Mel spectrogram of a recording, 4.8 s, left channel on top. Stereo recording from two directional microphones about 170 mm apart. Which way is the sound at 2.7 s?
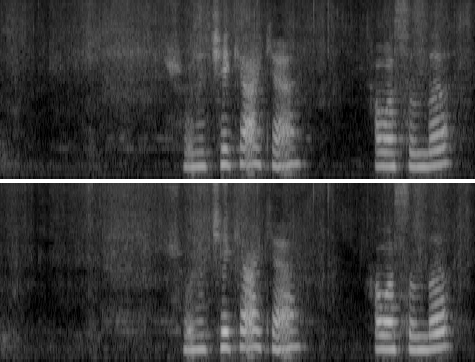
30° right (ahead or behind).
